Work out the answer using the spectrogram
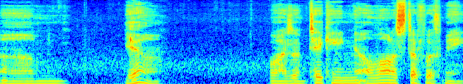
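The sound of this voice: A man's slow, medium-pitched voice with a slightly mellow tone and little pitch movement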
